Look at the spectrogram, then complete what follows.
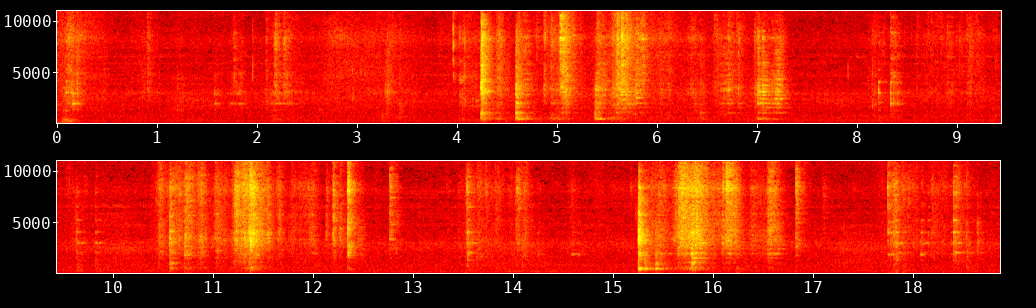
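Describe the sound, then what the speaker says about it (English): Homemade chips being dished up onto plates in a home kitchen: scattered clatter and clinks of utensils against crockery come in short bursts over a quiet background, fairly soft and close, with no talk. "now dish up the chips"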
